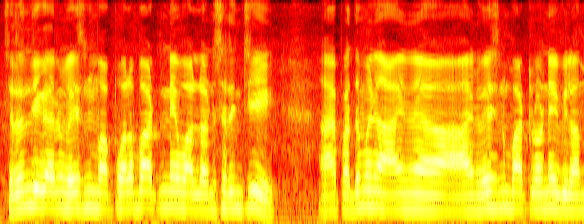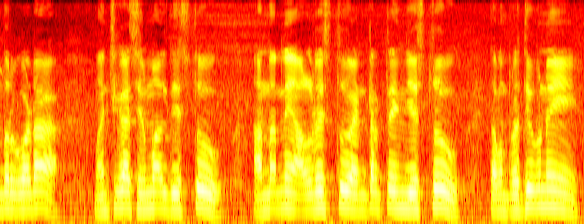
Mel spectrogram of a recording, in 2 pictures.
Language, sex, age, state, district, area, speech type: Telugu, male, 30-45, Andhra Pradesh, Bapatla, rural, spontaneous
